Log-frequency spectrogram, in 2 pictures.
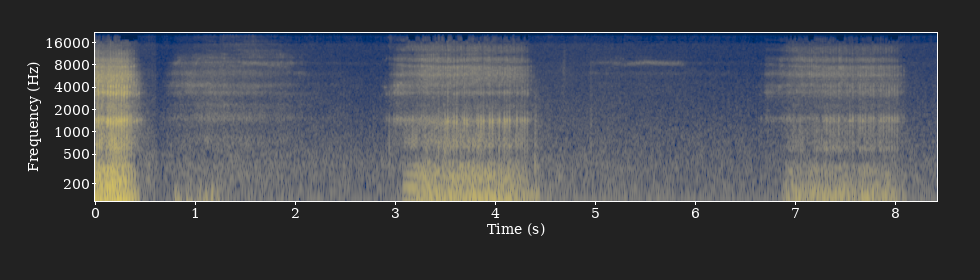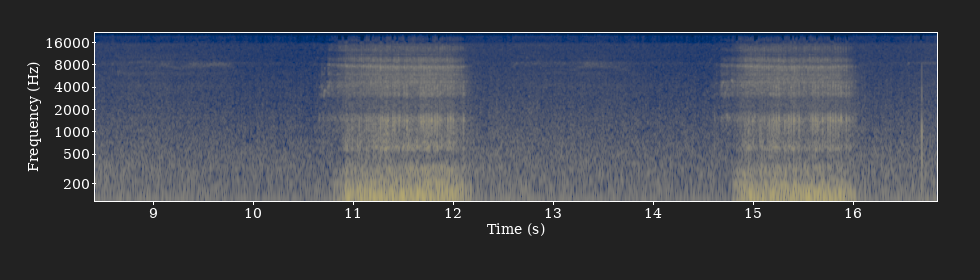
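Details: Regular rasping snores on each breath, about 15 a minute, quiet pauses between, still room; old cat lying with his owner, unclear who snores: snoring.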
